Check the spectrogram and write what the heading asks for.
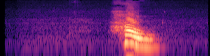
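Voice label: "hau", Māori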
